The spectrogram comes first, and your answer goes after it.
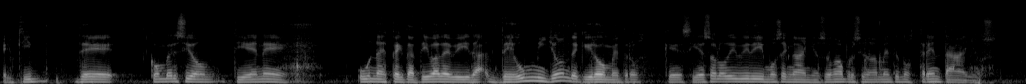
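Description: A man talks at a moderate pace in a dark, mellow tone. His intonation stays fairly even. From Dominican Republic, Santo Domingo; Dominican Republic. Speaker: electric vehicle conversion specialist; guest. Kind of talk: interview. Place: studio. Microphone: lapel.

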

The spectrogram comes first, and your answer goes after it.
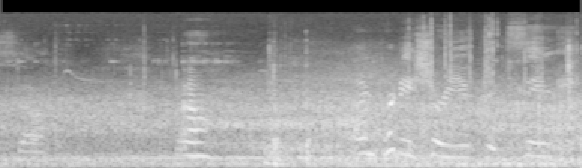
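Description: A woman at a moderate pace, dry sound with no echo, loud background noise behind her. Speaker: vlogger. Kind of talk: casual vlog chat. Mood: cheerful, relaxed. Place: bicycle. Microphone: phone near.

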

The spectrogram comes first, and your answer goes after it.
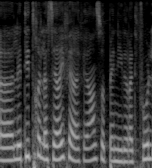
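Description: This woman's voice is fairly high yet dark and mellow in tone, delivered in a monotone, flat intonation. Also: quiet background. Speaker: master's student. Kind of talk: academic presentation. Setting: stage with audience. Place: classroom. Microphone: handheld.

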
